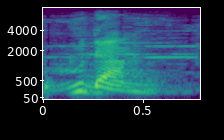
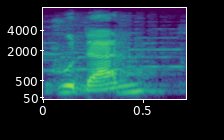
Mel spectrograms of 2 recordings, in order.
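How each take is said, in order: First: The word ends in a nasal ng sound. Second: The word ends in a clear n sound. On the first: "ataupun ikhfa hudang" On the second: "tidak dibaca izhar hudan"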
